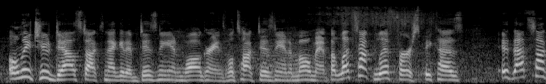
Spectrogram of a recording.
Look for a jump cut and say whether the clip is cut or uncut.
uncut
